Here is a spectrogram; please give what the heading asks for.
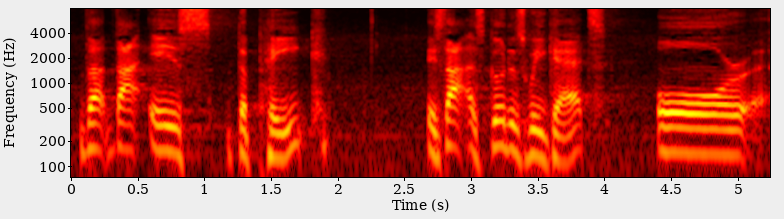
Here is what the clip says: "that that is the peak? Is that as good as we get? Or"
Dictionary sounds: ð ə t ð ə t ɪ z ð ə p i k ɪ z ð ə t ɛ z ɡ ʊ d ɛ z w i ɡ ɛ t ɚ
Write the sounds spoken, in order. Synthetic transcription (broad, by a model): ð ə t ð ə t ɪ z ð ə p i k ɪ z ð ə t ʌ z ɡ ʊ d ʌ z w i ɡ ɛ t ɚ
